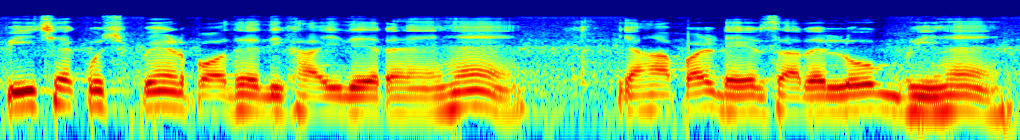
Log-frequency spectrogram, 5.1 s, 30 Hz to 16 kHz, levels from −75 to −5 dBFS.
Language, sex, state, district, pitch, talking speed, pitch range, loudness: Hindi, male, Manipur, Imphal West, 115 Hz, 175 wpm, 110-130 Hz, -15 LUFS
